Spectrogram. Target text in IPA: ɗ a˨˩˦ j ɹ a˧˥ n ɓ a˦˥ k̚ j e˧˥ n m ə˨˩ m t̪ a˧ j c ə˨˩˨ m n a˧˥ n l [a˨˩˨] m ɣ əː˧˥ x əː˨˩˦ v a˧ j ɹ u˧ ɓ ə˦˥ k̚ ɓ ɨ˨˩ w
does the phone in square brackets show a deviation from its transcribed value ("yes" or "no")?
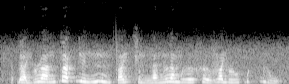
yes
